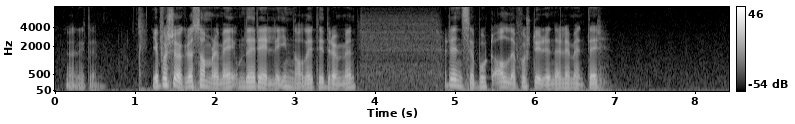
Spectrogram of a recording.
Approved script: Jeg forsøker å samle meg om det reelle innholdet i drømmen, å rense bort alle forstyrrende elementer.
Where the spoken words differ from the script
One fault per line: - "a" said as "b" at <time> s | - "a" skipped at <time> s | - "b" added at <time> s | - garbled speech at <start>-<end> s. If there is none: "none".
none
